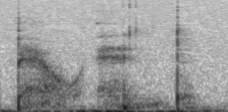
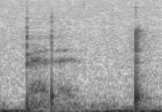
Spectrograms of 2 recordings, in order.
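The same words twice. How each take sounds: First: It is said slowly, the two parts held apart. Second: It is said quickly, the two parts run together. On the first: The speaker calls it wrong. "that's too slow" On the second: The speaker calls it right. "it has to kind of roll quite naturally"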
